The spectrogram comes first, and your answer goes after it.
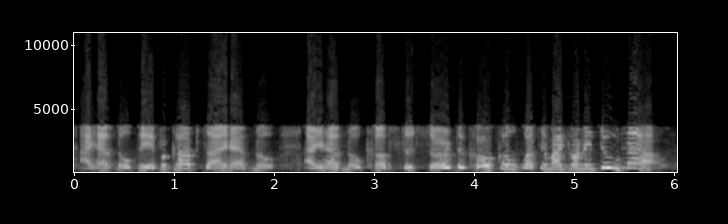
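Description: A high, flustered cocoa-house owner, as a man acts him out rants in broken grammar and circles back to the same complaints. The voice sits well above a typical man's register. The recording sounds muffled and lo-fi, as if from a home setup. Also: very animated, normal speed, fairly bright tone. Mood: fretting. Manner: exasperated, repeats himself, broken grammar. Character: flustered male cocoa-house owner, frantic, put-upon.

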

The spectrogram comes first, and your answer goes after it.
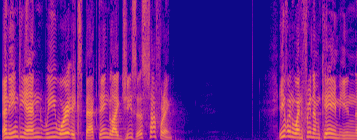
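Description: A man's voice: sits high, sharp tone. A man, preaching a sermon in an earnest, conversational way with repeated phrases. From Romania. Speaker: pastor.

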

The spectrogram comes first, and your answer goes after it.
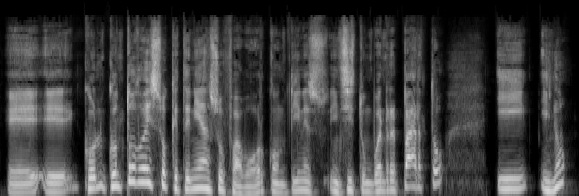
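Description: A man's voice: on the high side, very animated, normal speed, no room sound, clean studio sound. A man giving a casual, exasperated and sarcastic spoken film review. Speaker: film critic.

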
